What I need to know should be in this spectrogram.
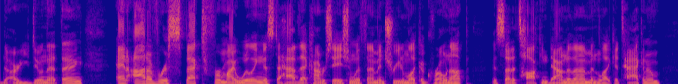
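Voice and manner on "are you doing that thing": put-on, dry, needling sarcastic jab. Retelling walking past second classes with hands in pockets: imitating own sarcastic question. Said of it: "kinda sarcastically".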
